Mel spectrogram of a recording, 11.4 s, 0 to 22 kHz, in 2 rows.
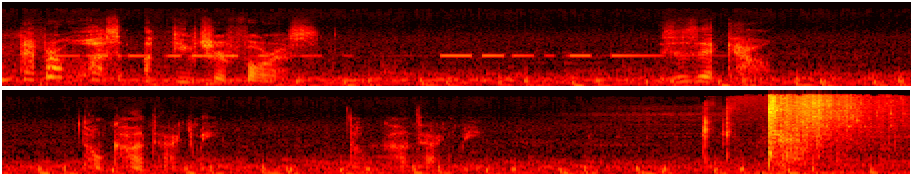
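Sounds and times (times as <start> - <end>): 
speech: 0.1 - 2.2, 4.1 - 4.9, 6.2 - 7.1, 8.2 - 8.6
steady low throbbing pulse: 0.8 - 10.5
drinking glass dropped and shattering on the floor: 10.5 - 11.3.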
